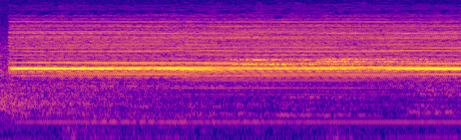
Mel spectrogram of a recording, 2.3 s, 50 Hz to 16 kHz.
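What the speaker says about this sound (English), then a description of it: "Federici leaks out, finds Blaine in the post to beat the buzzer." Basketball shot clock buzzer in an NBL1 game between Leicester Warriors and Team Newcastle University, sounding the end of the first quarter: a steady, piercing electronic tone held throughout over faint arena noise.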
